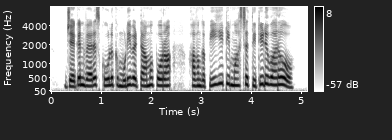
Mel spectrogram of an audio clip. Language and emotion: Tamil, fearful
